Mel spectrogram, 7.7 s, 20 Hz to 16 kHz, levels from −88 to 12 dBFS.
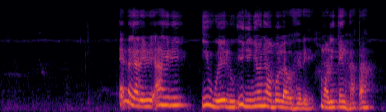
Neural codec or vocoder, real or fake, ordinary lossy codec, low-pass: codec, 44.1 kHz, 2.6 kbps, SNAC; fake; AAC, 48 kbps; 14.4 kHz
